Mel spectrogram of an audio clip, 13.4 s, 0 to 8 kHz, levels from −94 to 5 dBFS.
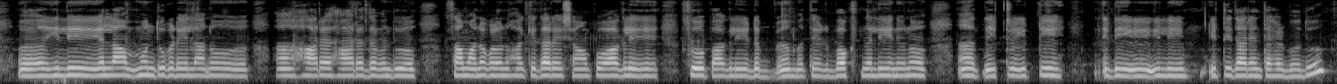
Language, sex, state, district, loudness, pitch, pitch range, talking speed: Kannada, female, Karnataka, Dakshina Kannada, -25 LUFS, 210 Hz, 205-215 Hz, 100 wpm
